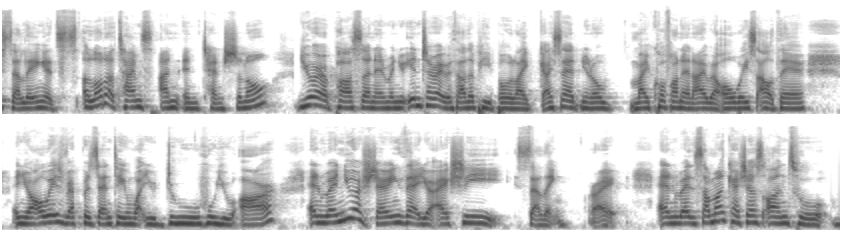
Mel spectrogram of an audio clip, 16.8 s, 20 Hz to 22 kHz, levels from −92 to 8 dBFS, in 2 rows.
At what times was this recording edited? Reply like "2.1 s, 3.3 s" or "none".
2.8 s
